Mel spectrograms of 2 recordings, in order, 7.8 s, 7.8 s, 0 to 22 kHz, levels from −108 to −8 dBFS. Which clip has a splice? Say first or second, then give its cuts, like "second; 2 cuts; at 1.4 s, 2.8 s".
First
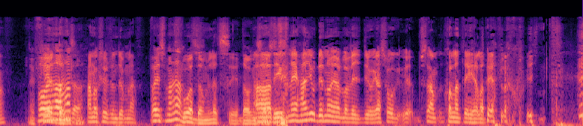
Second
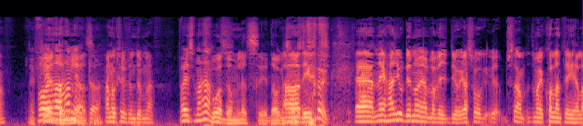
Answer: first; 5 cuts; at 0.9 s, 1.9 s, 3.8 s, 5.9 s, 6.5 s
